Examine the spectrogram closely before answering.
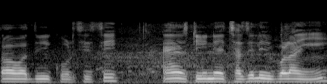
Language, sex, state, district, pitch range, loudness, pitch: Garhwali, male, Uttarakhand, Tehri Garhwal, 125-140 Hz, -20 LUFS, 130 Hz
